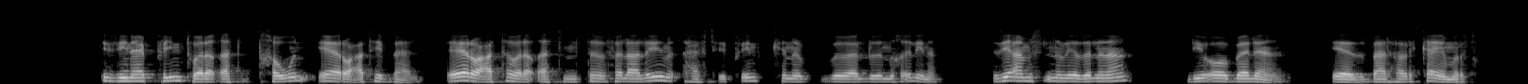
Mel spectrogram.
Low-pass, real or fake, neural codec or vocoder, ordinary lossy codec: 5.4 kHz; real; none; MP3, 48 kbps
